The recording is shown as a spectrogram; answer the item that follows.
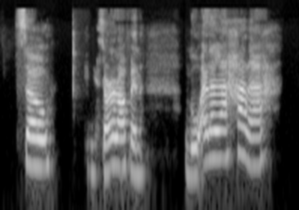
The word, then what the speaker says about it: Guadalajara: So, he started off in Guadalajara. Don't know if that's how you say it.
